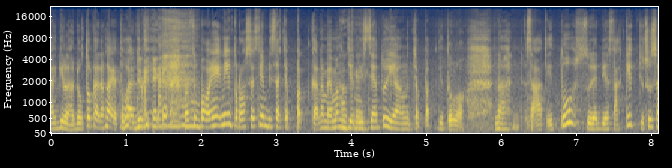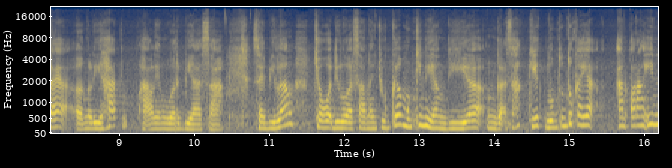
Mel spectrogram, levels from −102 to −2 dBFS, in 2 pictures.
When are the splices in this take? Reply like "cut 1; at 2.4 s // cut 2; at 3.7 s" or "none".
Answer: none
